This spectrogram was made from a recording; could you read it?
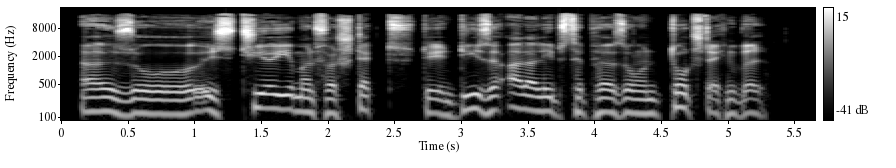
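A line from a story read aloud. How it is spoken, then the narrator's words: Mocking, contemptuous reply. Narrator (German): erwiderte in einem höhnischen und verächtlichen Ton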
